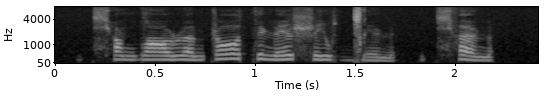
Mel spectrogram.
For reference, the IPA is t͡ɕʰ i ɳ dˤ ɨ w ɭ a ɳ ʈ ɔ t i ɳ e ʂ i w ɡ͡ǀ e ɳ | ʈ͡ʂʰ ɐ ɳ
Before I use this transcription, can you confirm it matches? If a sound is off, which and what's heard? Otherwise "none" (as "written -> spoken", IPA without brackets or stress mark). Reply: ʈ͡ʂʰ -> t͡ɕʰ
